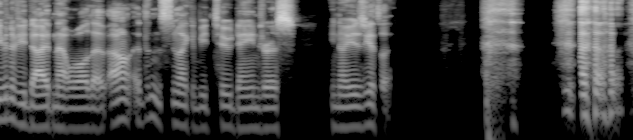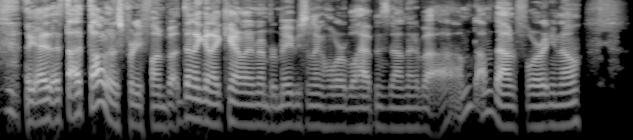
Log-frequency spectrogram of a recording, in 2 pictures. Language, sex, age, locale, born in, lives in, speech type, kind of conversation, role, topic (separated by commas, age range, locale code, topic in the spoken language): English, male, 20-24, en-US, United States, United States, conversation, unstructured, none, Which fictional world would you choose to live in for a week, and why?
